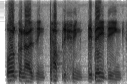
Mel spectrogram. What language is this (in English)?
English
